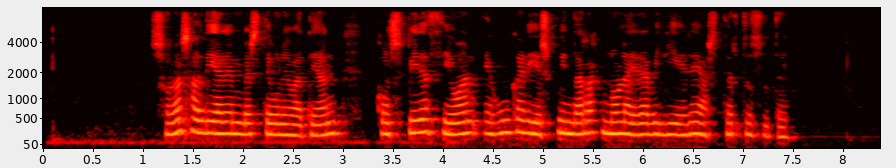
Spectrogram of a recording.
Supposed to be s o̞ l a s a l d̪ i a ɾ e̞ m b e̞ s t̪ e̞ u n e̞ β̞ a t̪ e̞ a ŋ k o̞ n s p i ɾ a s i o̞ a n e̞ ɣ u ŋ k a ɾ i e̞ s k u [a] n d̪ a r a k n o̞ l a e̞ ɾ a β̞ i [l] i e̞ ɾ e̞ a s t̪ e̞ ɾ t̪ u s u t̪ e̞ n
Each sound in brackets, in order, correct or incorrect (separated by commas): incorrect, incorrect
